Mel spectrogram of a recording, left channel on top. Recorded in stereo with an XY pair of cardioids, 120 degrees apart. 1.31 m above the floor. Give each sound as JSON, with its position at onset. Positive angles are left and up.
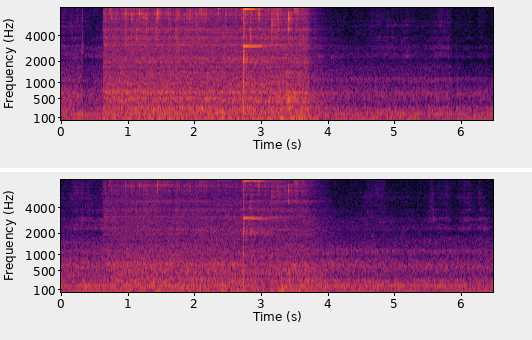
{"t": 0.6, "sound": "frying", "azimuth_deg": 55, "distance_m": 2.5}
{"t": 2.7, "sound": "a bicycle bell", "azimuth_deg": 40, "distance_m": 2.5}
